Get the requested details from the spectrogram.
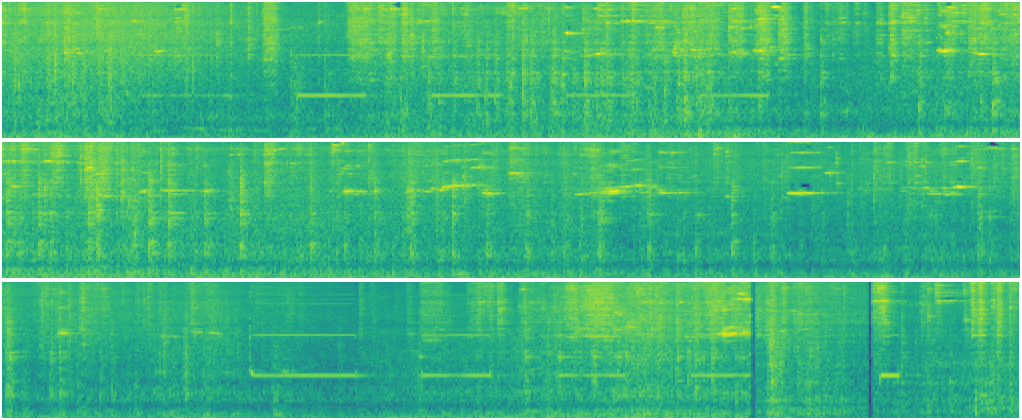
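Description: A reversing alarm beeps in short, regular bursts.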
